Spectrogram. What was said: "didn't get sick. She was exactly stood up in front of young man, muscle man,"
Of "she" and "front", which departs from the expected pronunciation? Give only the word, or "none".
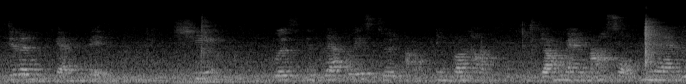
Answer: front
